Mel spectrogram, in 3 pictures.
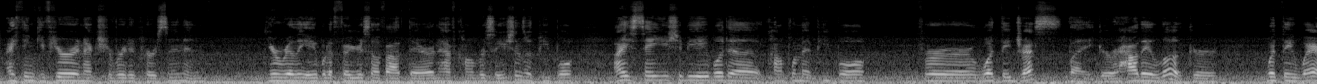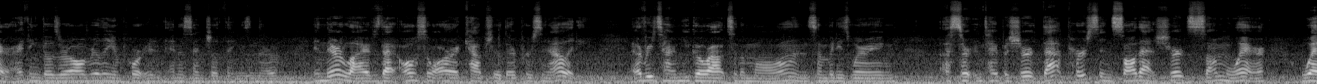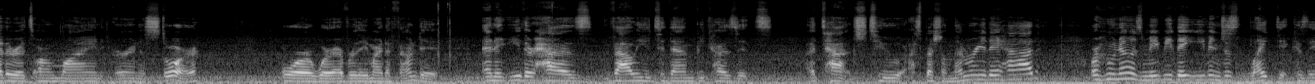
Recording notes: life updates while driving!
